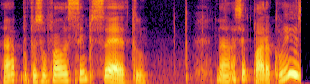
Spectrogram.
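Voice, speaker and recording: A man's voice: sits high, fast. A man from Goiás with a Goiás Brazilian Portuguese accent, teaching Portuguese grammar through stories and acting out the people he quotes. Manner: animated storyteller, acts out quoted people. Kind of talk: anecdotal grammar lecture.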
